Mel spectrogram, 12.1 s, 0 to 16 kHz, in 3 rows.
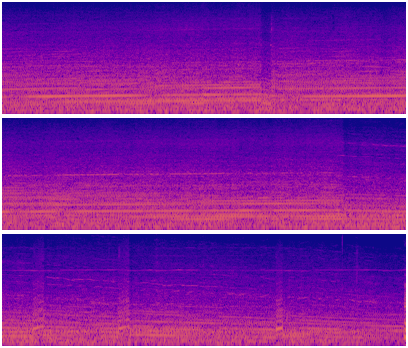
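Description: GT3 race car engines in the video game Automobilista 2 drone and whine steadily, with gear shifts marked by pitch drops around the middle and a few quicker shifts later, heard without talk.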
